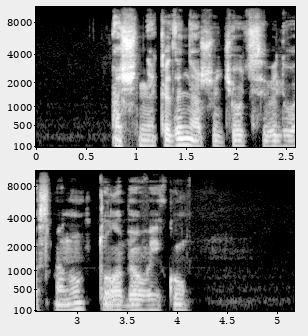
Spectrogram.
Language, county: Lithuanian, Kaunas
